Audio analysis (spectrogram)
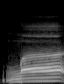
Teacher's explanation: ma dibaca panjang ma dua harakat karena ada pemanjangnya yaitu alif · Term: mad thobi'i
